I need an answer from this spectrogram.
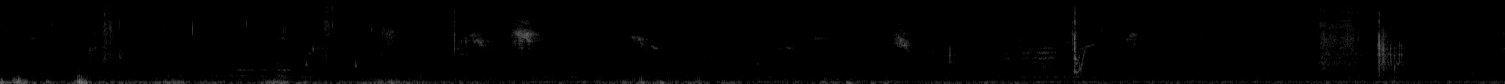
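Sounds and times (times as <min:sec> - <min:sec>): birds chirping: 0:00.0 - 0:15.0
water splashing: 0:10.6 - 0:11.2
rustling: 0:13.1 - 0:14.4.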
